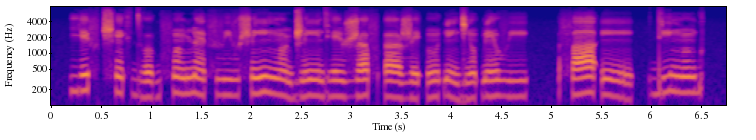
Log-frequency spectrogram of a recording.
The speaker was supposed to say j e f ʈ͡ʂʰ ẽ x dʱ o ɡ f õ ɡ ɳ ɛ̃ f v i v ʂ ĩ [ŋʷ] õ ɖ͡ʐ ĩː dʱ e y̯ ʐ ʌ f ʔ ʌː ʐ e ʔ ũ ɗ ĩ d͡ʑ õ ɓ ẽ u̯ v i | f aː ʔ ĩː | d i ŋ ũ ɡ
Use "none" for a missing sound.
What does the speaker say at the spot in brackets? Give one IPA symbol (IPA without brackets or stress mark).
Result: ŋ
